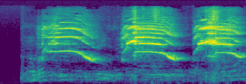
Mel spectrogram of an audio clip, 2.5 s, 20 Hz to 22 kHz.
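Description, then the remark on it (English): A person imitates a screeching seagull at the fifth annual European Gull Screeching Championship, with three loud, harmonic squawks, each starting high and sliding down in pitch, separated by brief pauses. “This was the fifth annual European Gull Screeching Championship, attracting 60 seagull sound-alikes from 14 countries.”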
